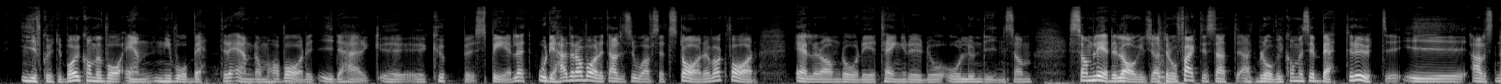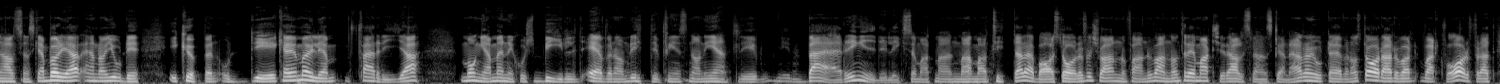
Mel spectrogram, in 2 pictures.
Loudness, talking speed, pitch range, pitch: -20 LUFS, 220 wpm, 125-160 Hz, 140 Hz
